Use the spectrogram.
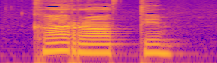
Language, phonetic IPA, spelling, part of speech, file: Ukrainian, [kɐˈrate], карати, verb / noun, Uk-карати.ogg
- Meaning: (verb) 1. to punish, chastise, castigate 2. to torment; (noun) 1. nominative plural of кара́т (karát) 2. accusative plural of кара́т (karát) 3. vocative plural of кара́т (karát)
